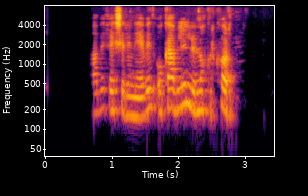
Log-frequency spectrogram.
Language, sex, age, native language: Icelandic, female, 14, Icelandic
